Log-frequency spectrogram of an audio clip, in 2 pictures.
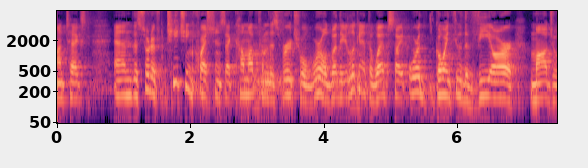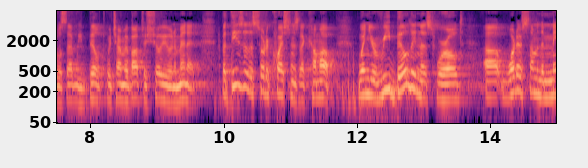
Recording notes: at the 2022 Tudor and Stuart Ireland Conference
